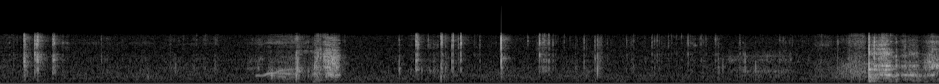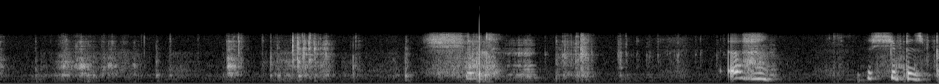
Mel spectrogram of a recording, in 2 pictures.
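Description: Plastic Lego pieces clicking and clattering in short, scattered bursts as a built Lego model is handled and comes apart, with a few brief vocal noises in between.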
